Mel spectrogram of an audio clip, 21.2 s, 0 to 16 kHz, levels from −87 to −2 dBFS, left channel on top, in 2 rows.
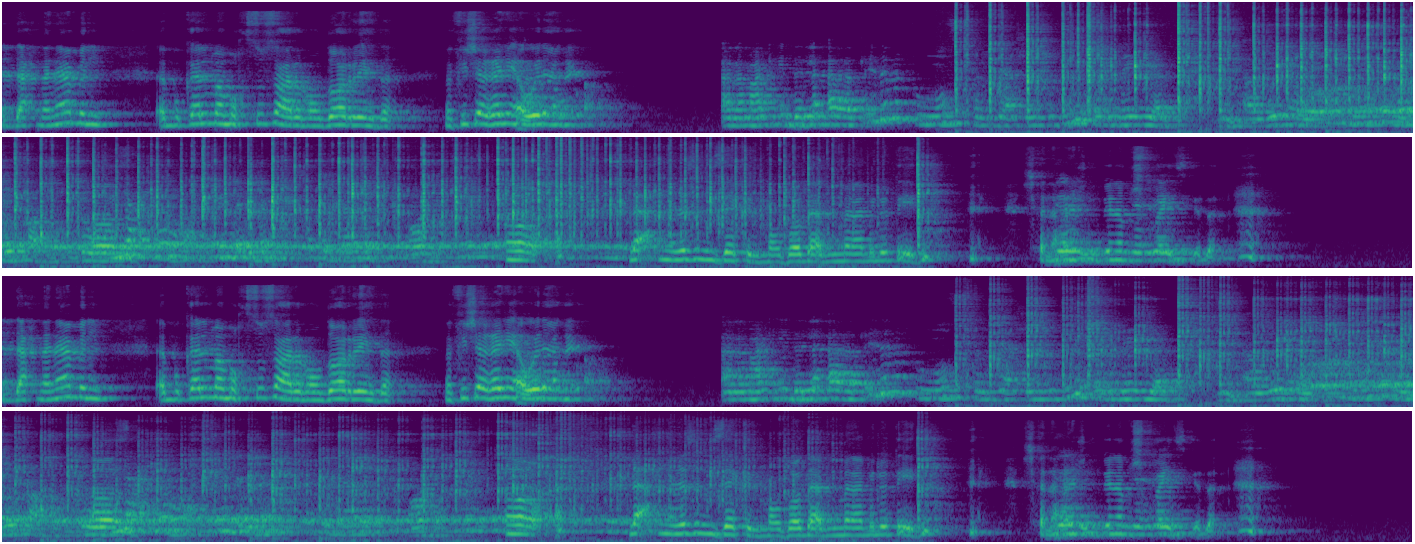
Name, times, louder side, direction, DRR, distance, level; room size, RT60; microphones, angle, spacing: voice 1, 0.0-2.9 3.3-4.4 11.3-11.5 14.4-20.0, right 1 dB, 10° right, 9 dB, 0.4 m, -32 dB
voice 2, 3.9-4.3 5.4-8.7 9.1-12.7 13.0-13.8 18.4-18.7 19.0-19.4, left 1 dB, 20° left, -6 dB, 5.1 m, -37 dB
Typing, 7.2-17.5, left 8 dB, 70° left, 1.5 m, -34 dB
sound 1, 9.7-15.6, left 1 dB, 75° right, 4.9 m, -39 dB
13.5 x 11.5 x 4.0 m, 0.81 s
head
